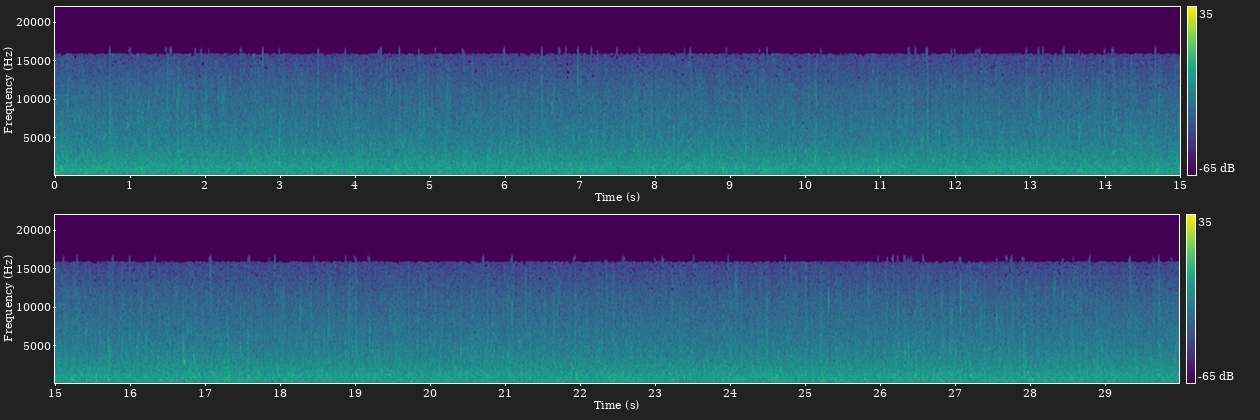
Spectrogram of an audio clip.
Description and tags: Creek in Glacier Park, Montana, USA
nature, field-recording, water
